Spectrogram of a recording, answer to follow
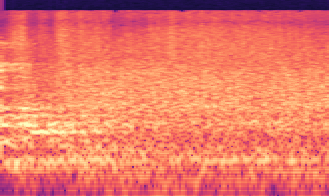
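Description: Steady low drone of a car's cabin on the move: engine and road noise, in a short pause in the talk.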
